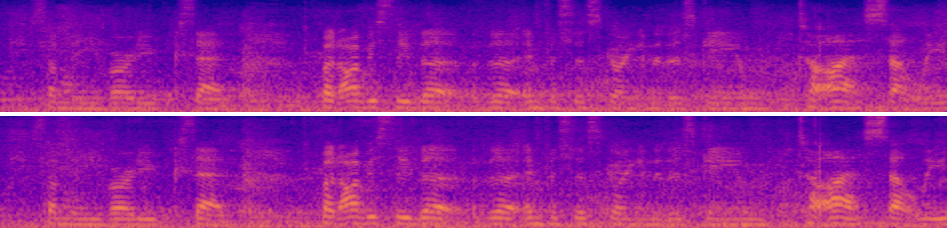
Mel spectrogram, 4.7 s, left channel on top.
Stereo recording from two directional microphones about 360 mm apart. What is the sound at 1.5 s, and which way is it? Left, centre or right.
Speech, centre.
